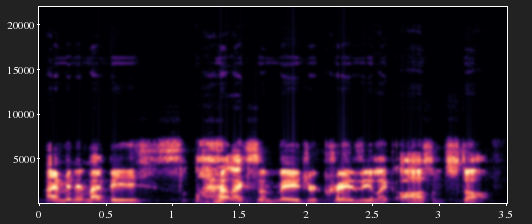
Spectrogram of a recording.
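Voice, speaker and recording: A man's voice: medium pitch, animated, brisk, pushed and bright. A man giving rambling gameplay commentary as a gaming YouTuber, often checking in with "right?". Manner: rambling, keeps asking "right?". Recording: dull lo-fi sound with faint music.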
